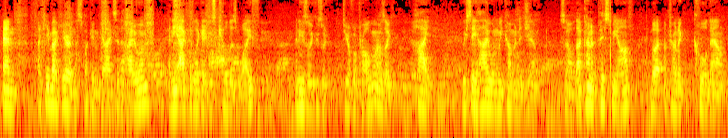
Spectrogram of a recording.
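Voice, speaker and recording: A man's voice: fairly low pitch, steady tone, moderate pace, roomy sound, big-room sound, noisy background. A young man chatting casually to camera in slangy, sweary bro talk, as a fitness vlogger recording indoors in a gym. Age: young adult. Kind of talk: casual vlog chat to camera. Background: music.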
